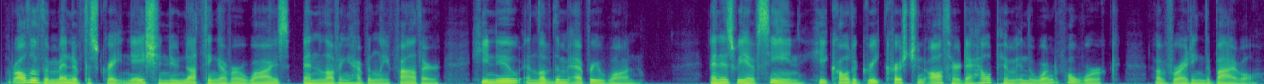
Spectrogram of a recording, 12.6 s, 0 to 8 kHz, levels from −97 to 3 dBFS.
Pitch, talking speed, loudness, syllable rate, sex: 130 Hz, 220 wpm, -18 LUFS, 5.7 syllables/s, male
